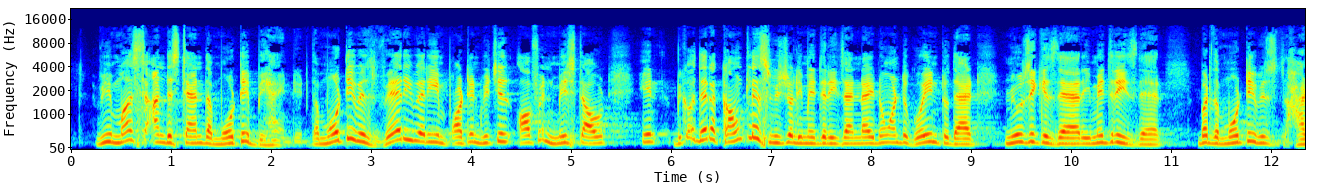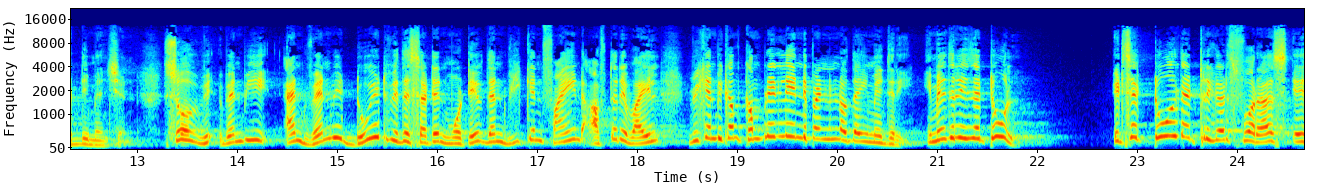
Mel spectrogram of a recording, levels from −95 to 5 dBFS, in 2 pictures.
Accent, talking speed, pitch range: Indian, 205 wpm, 175-260 Hz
